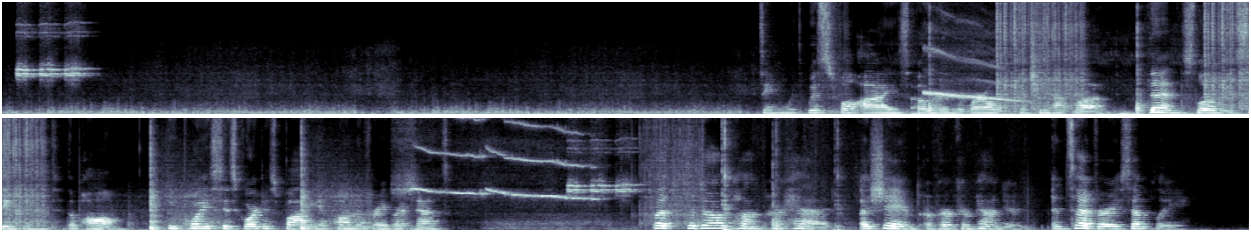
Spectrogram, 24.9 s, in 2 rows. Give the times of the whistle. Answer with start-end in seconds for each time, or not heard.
0.1-0.9, 9.2-10.3, 18.1-18.9.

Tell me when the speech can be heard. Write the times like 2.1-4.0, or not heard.
7.5-16.9, 18.9-24.2.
